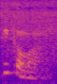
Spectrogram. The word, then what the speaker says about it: jicama: Even though it's spelled Gicama, but it's pronounced jicama.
